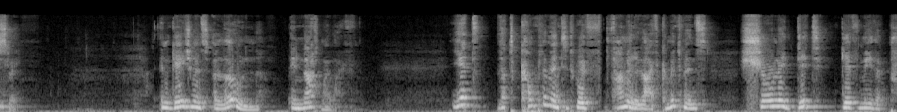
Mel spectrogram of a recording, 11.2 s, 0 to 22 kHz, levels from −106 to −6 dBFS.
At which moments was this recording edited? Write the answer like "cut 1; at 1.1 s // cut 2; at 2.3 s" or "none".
cut 1; at 1.9 s // cut 2; at 3.6 s // cut 3; at 4.0 s // cut 4; at 6.1 s // cut 5; at 7.5 s // cut 6; at 9.2 s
